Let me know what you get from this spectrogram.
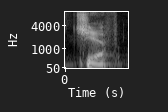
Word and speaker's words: GIF: But the gentleman who apparently created it said it is GIF like the peanut butter. – Okay. – On account of the G being a soft G for what it stands for.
